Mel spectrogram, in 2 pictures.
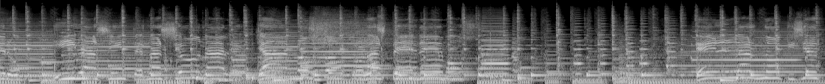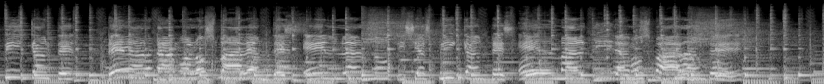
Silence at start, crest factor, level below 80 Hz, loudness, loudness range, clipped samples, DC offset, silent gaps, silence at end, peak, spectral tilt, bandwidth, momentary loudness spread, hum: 0 s; 12 dB; -26 dBFS; -12 LUFS; 3 LU; under 0.1%; 0.5%; none; 0 s; 0 dBFS; -4.5 dB/octave; 18 kHz; 6 LU; none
